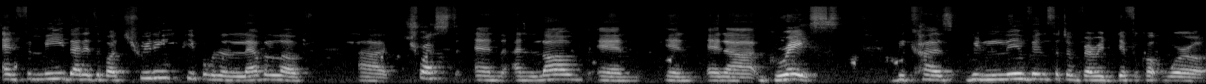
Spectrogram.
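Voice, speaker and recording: A woman with a Caribbean accent talks at a fairly slow pace, her medium pitch showing ordinary variation. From Caribbean, St. Vincent and the Grenadines. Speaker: leadership consultant and company founder. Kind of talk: podcast interview.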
